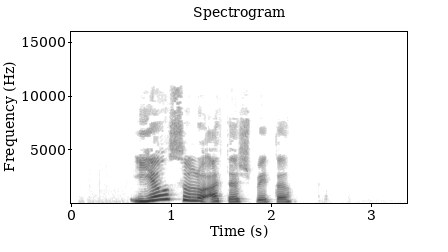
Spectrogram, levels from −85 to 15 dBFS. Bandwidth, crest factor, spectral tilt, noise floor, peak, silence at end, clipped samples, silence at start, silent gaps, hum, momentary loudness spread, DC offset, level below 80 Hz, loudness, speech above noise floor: 11 kHz; 18 dB; -5.5 dB/octave; -81 dBFS; -2 dBFS; 1.2 s; under 0.1%; 0.6 s; none; none; 13 LU; under 0.1%; -76 dBFS; -19 LUFS; 64 dB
